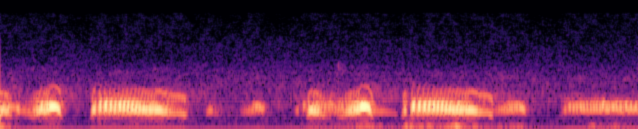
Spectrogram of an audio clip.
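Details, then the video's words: Spotted dove used as a decoy to lure wild doves toward ground snares: low, hooting coos in short bursts, some notes swelling then dipping, with brief pauses between phrases and faint low rumbling beneath. "Mikat Tekukur"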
